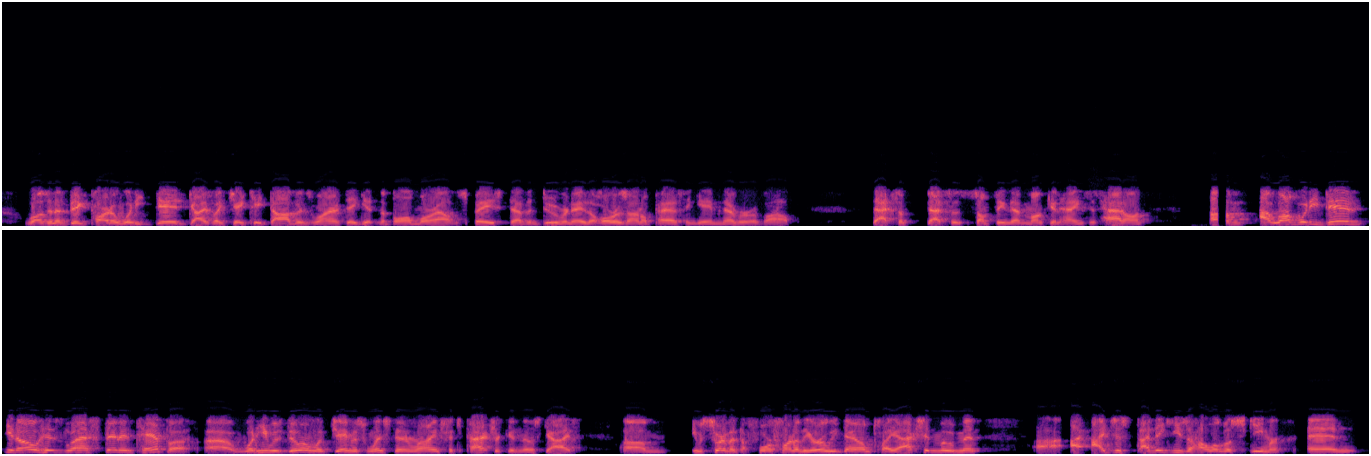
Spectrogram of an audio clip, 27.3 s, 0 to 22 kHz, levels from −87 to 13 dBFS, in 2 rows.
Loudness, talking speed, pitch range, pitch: -20 LUFS, 210 wpm, 125-190 Hz, 165 Hz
